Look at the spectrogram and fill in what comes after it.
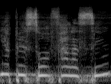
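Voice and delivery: high, sweet, cute teddy-bear voice.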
